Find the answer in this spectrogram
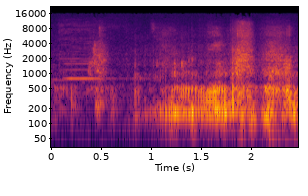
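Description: A woman's long, rough groan of discomfort, starting about a second in, from someone hungover and nursing a headache, over soft background music.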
